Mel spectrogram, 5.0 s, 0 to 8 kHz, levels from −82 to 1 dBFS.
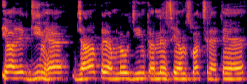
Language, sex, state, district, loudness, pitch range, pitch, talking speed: Hindi, male, Bihar, Darbhanga, -13 LUFS, 190-210 Hz, 200 Hz, 180 wpm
